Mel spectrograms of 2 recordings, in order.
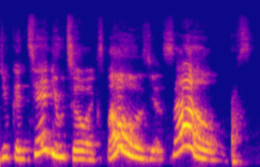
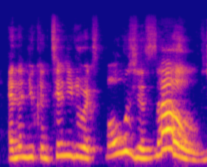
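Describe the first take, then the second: First: "expose yourselves" stretched slowly with big swoops; drawn-out emphasis. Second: Said in the usual way. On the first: Real, not acted. Host scolds readers, "expose yourselves" slowly stretched for emphasis. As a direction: draw out "continue", "expose" and "yourselves".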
